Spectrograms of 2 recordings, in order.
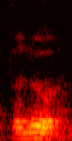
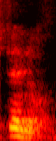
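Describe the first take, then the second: First: "Whenua" with the stress moved later in the word; "Whenua" stressed on the middle, as learners do; wrong stress on "Whenua". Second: "Whenua" with stress on the first syllable; "Whenua" with a strong first syllable, the rest light; correct stress on "Whenua". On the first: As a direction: put the weight in the wrong place in "Whenua". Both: Shown as a demonstration. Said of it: "not Whenua".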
